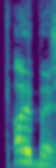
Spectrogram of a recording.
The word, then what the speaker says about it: Cockburn: It's pronounced Coburn. – How do you spell it? That's a question. – No. – C-O-C-K. – I don't care. – That's cock to me. No. B-U-R-N. Burn.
